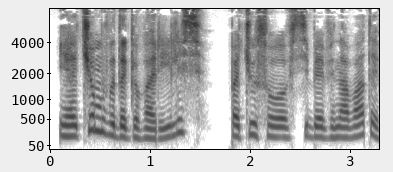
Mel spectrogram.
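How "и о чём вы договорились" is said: usual speaking voice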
